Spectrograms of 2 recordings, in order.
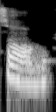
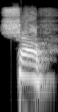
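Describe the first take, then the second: First: The word ends with a g sound. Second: The word ends with an f sound. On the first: The speaker calls it wrong. "ऐसे आपने नहीं पढ़ना है, ये गलत तरीका है" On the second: The speaker calls it right. "ओ यू जी एच का उच्चारण फ करते हैं"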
